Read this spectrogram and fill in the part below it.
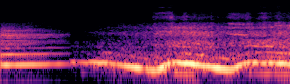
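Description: A second rally car engine revs and growls as the car approaches.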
